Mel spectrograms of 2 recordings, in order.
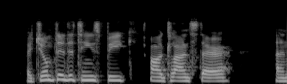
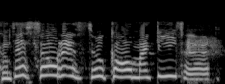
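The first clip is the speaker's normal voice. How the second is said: put-on high, squeaky child whine; whiny little kid; 13 semitones higher than usual. Mocking his younger self, high squeaky kid voice. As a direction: whine like a small boy.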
